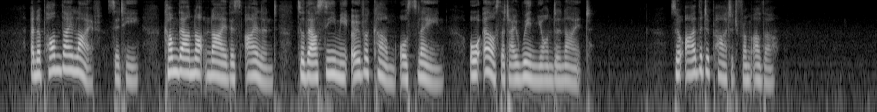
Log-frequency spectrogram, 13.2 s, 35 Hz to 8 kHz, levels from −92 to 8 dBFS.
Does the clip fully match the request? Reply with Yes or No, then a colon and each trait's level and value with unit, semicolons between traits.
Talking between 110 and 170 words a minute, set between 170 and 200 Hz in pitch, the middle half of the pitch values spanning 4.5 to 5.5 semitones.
Yes: average, 140 wpm; high, 190 Hz; average, 4.8 semitones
